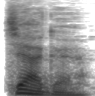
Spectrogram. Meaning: 1. draft/draught, pull, draw (in a pipe, tunnel, chimney) 2. traction, pulling, hauling 3. thrust 4. pull rod, connecting rod 5. stay, brace 6. laboratory hood 7. bent, desire
- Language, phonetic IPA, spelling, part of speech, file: Russian, [ˈtʲaɡə], тяга, noun, Ru-тяга.ogg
